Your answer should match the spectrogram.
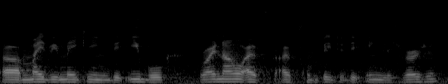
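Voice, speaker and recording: A fairly low-pitched man whose first language is Portuguese talks viewers through price charts in a loose, casual lesson. He keeps it relaxed and keeps returning to the same stock phrases. A faint hum of ambient noise sits under his voice. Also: moderate pace. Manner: relaxed, repeats stock phrases like "obviously" and "let us dive straight to the charts". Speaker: trading educator.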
